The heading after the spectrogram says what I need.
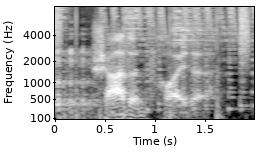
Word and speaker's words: Schadenfreude: That is Schadenfreude.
